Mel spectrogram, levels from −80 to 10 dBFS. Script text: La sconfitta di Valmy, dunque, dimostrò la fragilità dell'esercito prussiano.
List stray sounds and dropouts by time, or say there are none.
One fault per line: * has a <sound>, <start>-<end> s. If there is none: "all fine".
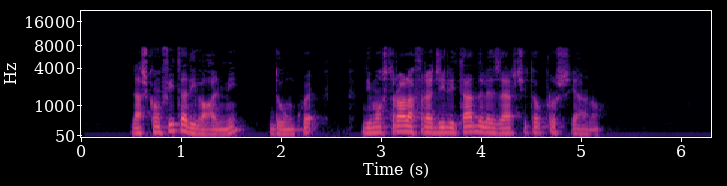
all fine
